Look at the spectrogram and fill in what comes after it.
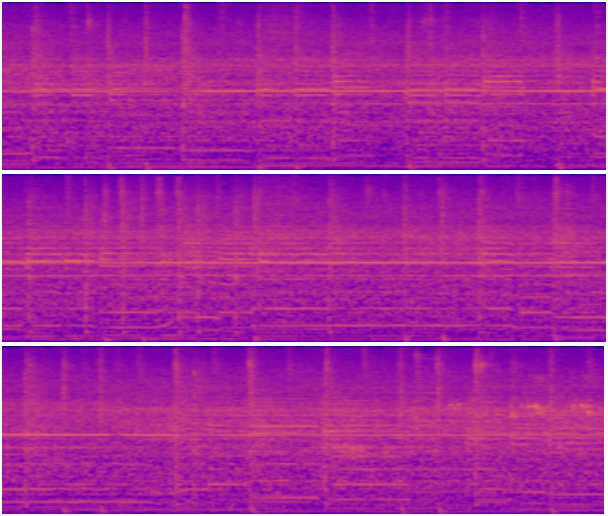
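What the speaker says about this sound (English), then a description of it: "Then I can use the hot air gun." Hot air gun blowing steadily on a chip resistor during soldering rework, a continuous even rushing whoosh with a faint hum that holds unchanged throughout.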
